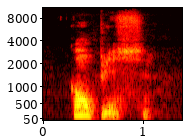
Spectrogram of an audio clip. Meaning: third-person plural imperfect conditional of complaire
- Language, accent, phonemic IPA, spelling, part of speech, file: French, Canada, /kɔ̃.plys/, complussent, verb, LL-Q150 (fra)-complussent.wav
